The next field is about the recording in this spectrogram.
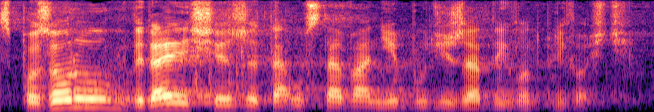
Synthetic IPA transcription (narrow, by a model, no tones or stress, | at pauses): spɔzɔɾuvɘd̪ajɛɕɛʐɛt̪aʔust̪avaɲɛbud͡ʑiʐad̪nɘɣvɔnt̪plʲivɔ̰ɕt͡ɕi̥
